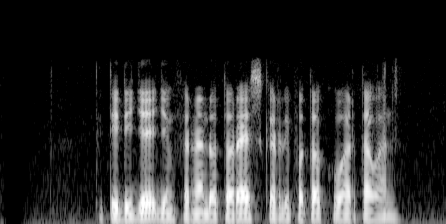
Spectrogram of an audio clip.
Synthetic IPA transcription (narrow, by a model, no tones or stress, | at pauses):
t̪it̪idid͡ʒɛd͡ʒɨŋfɛrnandot̪ɔɾɛskɨrdipɔt̪ɔkuwart̪awan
